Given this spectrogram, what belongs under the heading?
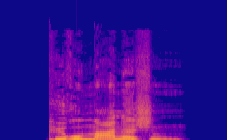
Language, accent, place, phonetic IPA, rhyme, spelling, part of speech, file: German, Germany, Berlin, [pyʁoˈmaːnɪʃn̩], -aːnɪʃn̩, pyromanischen, adjective, De-pyromanischen.ogg
- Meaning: inflection of pyromanisch: 1. strong genitive masculine/neuter singular 2. weak/mixed genitive/dative all-gender singular 3. strong/weak/mixed accusative masculine singular 4. strong dative plural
